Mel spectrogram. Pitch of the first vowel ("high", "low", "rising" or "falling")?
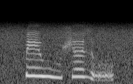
high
